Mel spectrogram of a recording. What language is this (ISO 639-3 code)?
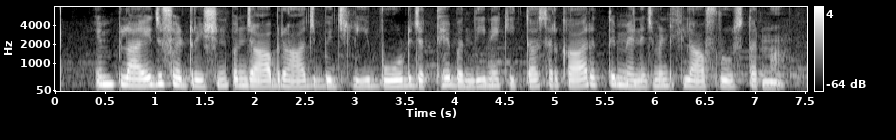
pan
